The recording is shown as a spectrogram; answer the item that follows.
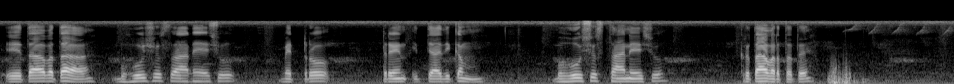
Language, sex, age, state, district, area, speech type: Sanskrit, male, 18-30, Karnataka, Bagalkot, rural, spontaneous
